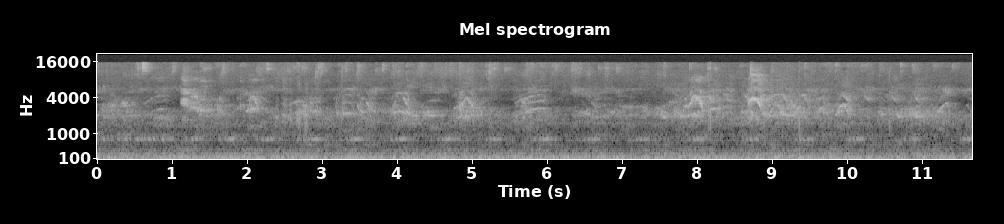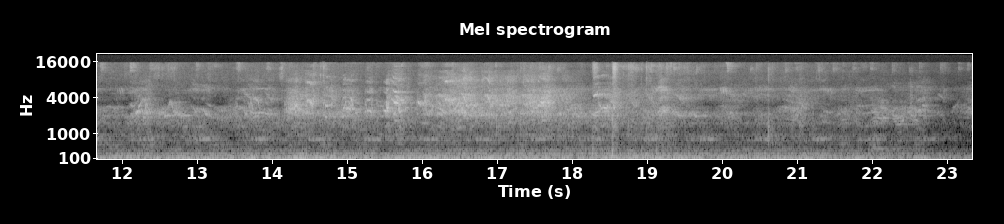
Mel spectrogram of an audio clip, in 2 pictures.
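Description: Small birds chirping and calling, with one note repeated evenly at about two to three a second, over a steady low outdoor rumble.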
